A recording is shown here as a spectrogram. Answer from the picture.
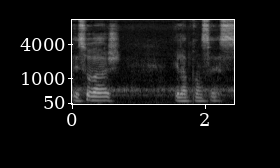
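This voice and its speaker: Here a man speaks with an Italian accent. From Italy. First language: Italian (speaking French). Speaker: voice actor. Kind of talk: interview. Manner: halting.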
